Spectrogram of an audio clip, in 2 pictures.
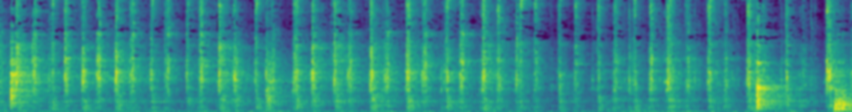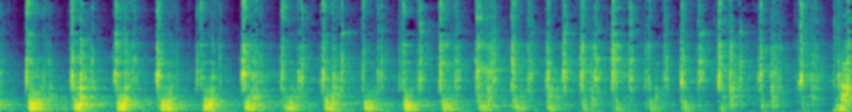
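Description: Hydraulic shop press pumping as it presses a pinion gear off its shaft: an even, rapid clicking of about three or four strokes a second, with one sharp crack about halfway through, after which the clicks sound fuller.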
